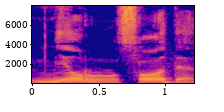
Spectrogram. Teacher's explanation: karena ada huruf isti'la so, maka ro-nya jadi tebal, mirsoda, tapi so-nya harus satu kata.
